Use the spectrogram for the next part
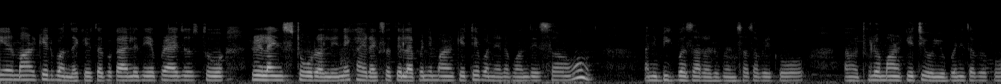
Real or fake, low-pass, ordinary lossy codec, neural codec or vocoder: real; 7.2 kHz; Opus, 64 kbps; none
